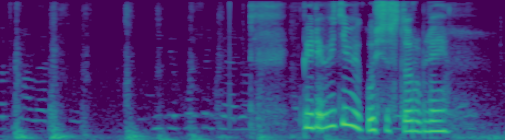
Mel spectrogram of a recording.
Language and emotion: Russian, neutral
